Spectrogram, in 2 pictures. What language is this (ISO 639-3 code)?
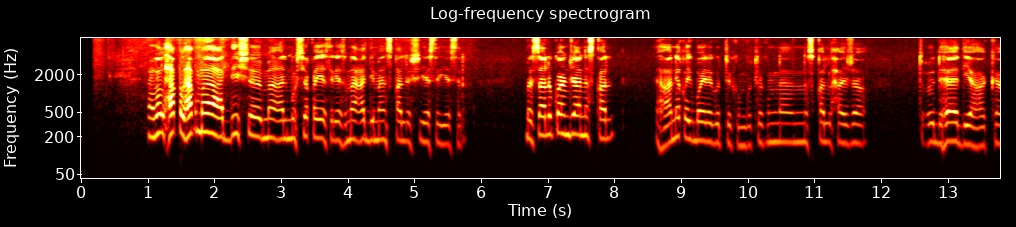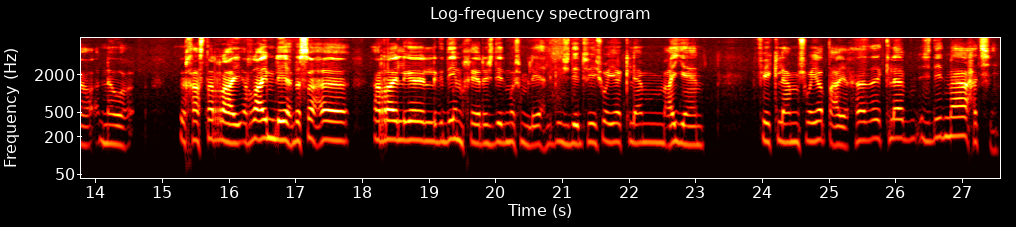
arq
